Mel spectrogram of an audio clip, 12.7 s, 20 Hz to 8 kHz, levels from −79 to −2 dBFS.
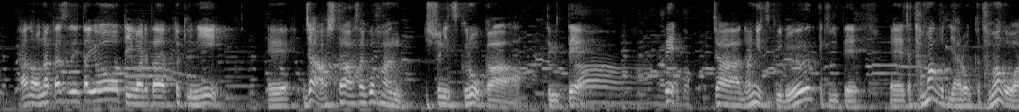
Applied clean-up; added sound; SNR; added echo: none; none; none; none.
